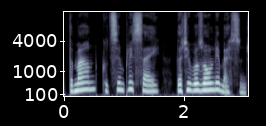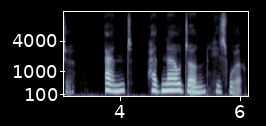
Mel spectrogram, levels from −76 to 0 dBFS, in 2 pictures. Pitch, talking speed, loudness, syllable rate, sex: 210 Hz, 165 wpm, -19 LUFS, 4.4 syllables/s, female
